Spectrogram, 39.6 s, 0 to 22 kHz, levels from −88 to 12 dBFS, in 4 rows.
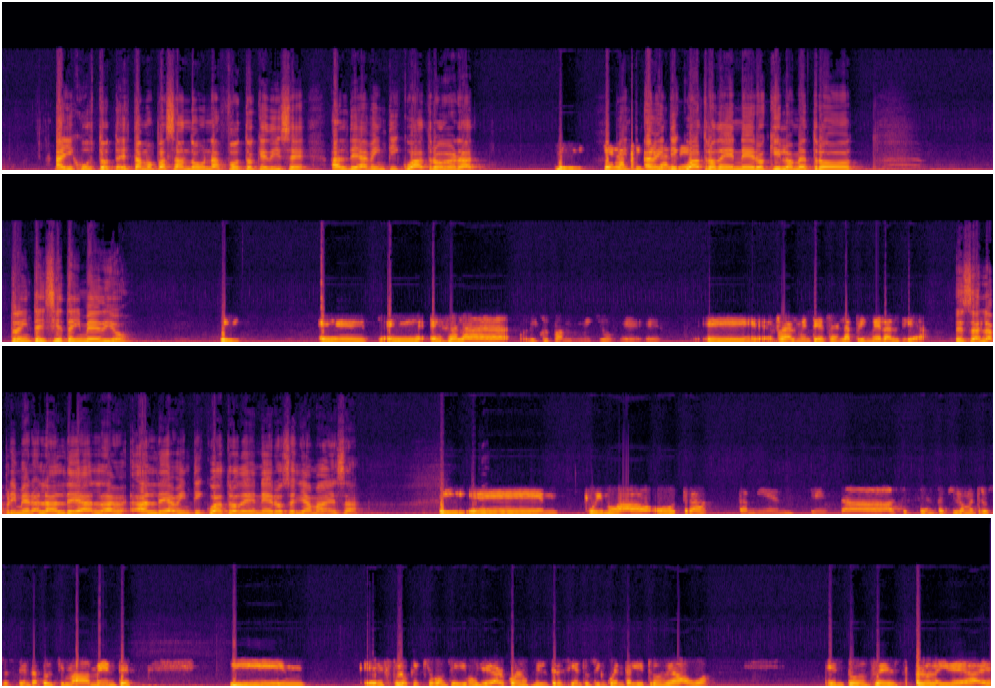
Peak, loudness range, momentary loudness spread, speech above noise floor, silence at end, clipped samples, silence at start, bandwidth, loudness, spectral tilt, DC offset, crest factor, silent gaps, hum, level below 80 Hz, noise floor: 0 dBFS; 4 LU; 13 LU; 29 dB; 0 s; under 0.1%; 0.55 s; 15 kHz; -13 LUFS; -5 dB/octave; under 0.1%; 14 dB; none; none; -40 dBFS; -42 dBFS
